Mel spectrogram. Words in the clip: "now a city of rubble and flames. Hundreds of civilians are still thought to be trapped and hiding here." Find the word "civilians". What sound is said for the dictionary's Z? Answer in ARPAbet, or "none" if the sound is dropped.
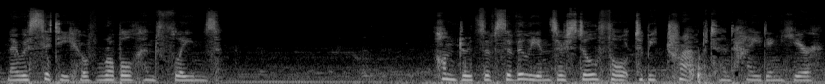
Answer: Z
